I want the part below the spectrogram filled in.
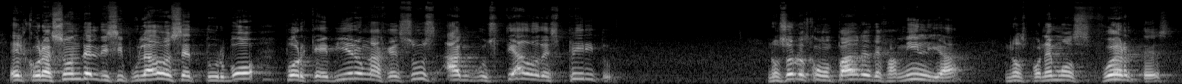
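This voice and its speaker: A male pastor preaches to his church in a fairly high voice. He slows and rises when reading scripture and asks his listeners questions. His delivery is earnest and preacherly. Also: gravelly, a little mellow. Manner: asks the congregation questions and calls them to respond. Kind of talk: sermon.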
